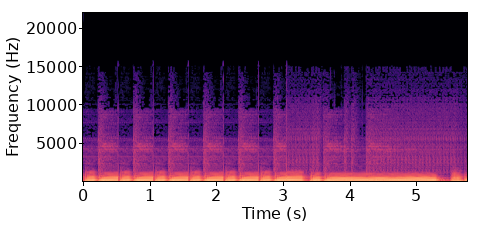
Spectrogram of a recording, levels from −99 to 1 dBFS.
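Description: Right from the start, already under way, a broken-record loop repeats the same 0.53 s fragment five times until 3.05 s, likely a stalled player resending its last buffer.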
